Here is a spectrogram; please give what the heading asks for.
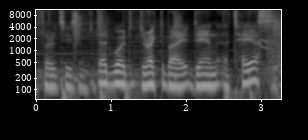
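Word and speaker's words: Dan Attias: It's the second episode of the third season, Deadwood, directed by Dan Ataas, I believe this is how you say it, written by David Milch and Regina Curado.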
